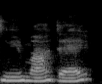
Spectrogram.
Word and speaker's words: Nymade: As she mentioned, my name is Nymade. Nymade Boiwu is the full name. When you first see it, it looks a little intimidating, but it's just three syllables, Nymade.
